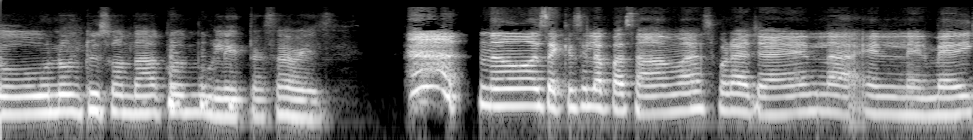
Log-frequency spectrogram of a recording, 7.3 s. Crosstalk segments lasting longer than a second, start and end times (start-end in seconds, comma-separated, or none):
none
